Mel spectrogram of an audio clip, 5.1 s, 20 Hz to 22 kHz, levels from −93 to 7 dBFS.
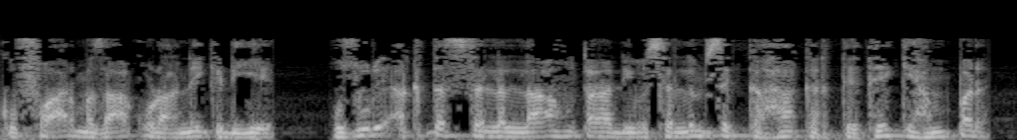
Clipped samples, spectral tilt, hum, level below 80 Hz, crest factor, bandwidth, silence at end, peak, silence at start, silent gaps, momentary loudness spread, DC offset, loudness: under 0.1%; -5.5 dB/octave; none; -46 dBFS; 16 dB; 7.4 kHz; 0.15 s; -8 dBFS; 0 s; none; 4 LU; under 0.1%; -23 LUFS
